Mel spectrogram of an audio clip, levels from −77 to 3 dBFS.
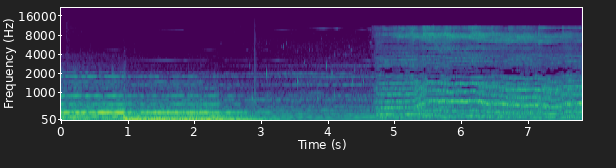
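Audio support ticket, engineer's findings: Chunks out of order, 2.91–2.93 s: jumbled instant with three hard joins, a 10 ms chunk playing one chunk late. Nothing missing, unlike a dropout.

Adaptive stream at a lower bitrate, 4.61 s to end: sudden switch, no gap, codec artefacts rise, nothing above 11.1 kHz. Points to a drop from about 96 to 12 kbit/s.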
